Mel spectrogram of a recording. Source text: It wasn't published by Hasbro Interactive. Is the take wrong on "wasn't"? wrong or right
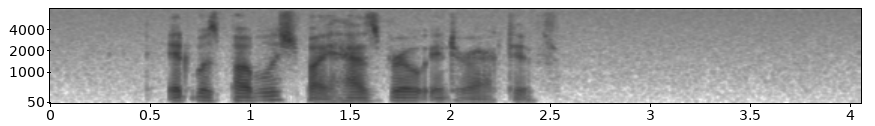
wrong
